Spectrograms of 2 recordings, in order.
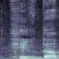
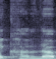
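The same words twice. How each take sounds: First: کھردہ with a short "i", as "khirda"; misreading demo. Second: کھردہ with a short "a", as "kharda"; misreading demo. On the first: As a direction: say the first vowel of کھردہ as in "kick". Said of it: "کھردہ پڑھ لیں". (کھردہ کو زیر کے ساتھ "کھِردہ" پڑھیں) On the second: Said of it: "یہ اسے کھردہ پڑھ لیں". (کھردہ کو زبر کے ساتھ "کھَردہ" پڑھیں) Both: Shown as a demonstration.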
